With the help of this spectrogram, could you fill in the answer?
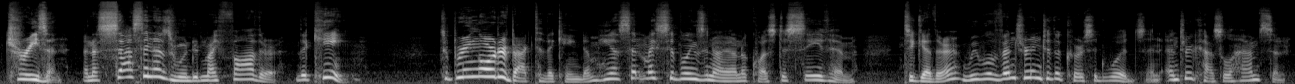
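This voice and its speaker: Performer as haughty prince with animated delivery. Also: mid-range voice, normal speed. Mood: proud, resentful. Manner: theatrical, formal, dramatic. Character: Prince Johannes, proud, haughty, entitled eldest royal son on a quest. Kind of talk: dramatic fantasy journal narration, fan dub.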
